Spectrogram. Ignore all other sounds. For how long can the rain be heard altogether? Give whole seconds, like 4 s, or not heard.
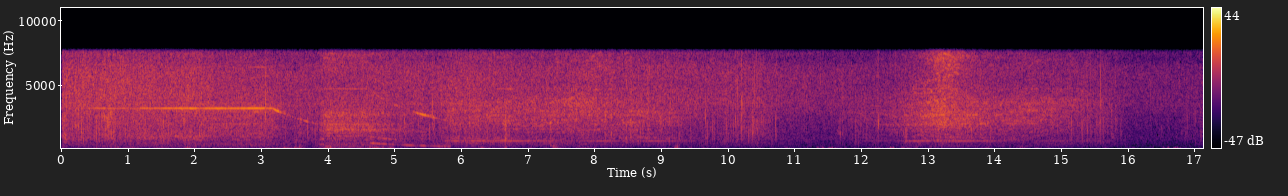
17 s.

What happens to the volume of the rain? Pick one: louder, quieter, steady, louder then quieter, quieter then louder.
quieter.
